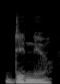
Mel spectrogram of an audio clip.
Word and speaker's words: Denoux: our last name, to tell them it's like out with the old, in with DeNew.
